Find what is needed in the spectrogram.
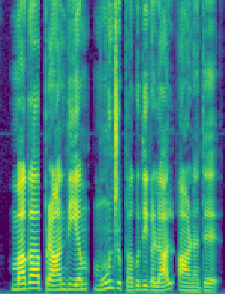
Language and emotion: Tamil, neutral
